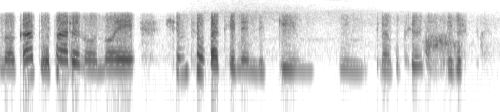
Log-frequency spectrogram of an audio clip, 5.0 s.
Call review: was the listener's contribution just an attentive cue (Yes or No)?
No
